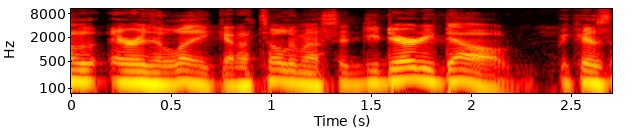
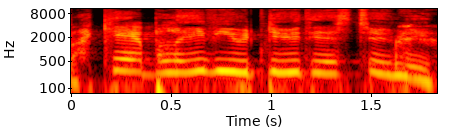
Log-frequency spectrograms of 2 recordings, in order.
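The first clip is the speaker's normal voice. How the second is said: yelling, screaming, pitched higher; 11 semitones higher than usual. Retelling screaming at Bill as he lands in the water: retelling own screaming. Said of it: "over there screaming at him, going".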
